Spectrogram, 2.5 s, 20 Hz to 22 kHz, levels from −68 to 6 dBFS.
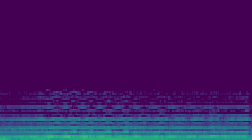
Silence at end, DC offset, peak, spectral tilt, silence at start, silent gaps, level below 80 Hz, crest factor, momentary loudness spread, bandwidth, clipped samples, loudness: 0 s; under 0.1%; -12 dBFS; -7 dB/octave; 0 s; none; -62 dBFS; 12 dB; 4 LU; 8.2 kHz; under 0.1%; -24 LUFS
